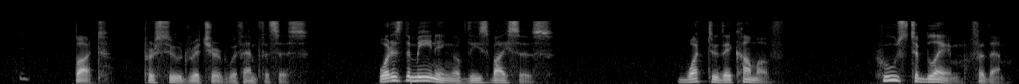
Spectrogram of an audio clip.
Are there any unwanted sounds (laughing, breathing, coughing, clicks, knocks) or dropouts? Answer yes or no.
yes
